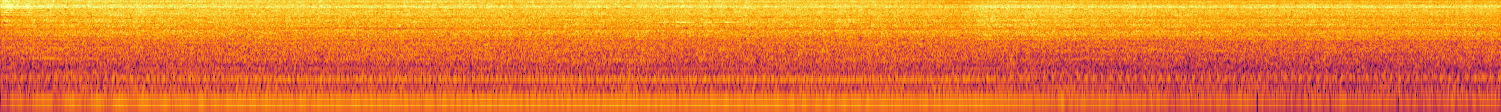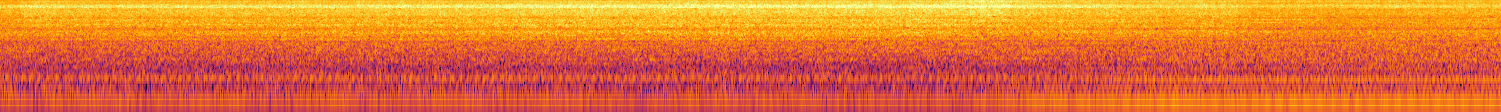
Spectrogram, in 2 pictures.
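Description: Band sawmill running with its blade cutting lengthwise through a large log: a steady low motor hum under an even hiss of the blade in the wood. The hum shifts slightly about ten seconds in and again around twenty-five seconds in.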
